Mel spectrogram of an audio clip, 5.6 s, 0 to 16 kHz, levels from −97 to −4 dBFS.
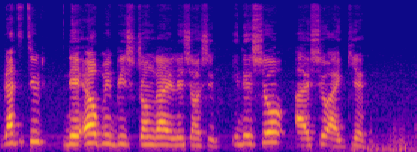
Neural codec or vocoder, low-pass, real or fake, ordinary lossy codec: vocoder, 44.1 kHz, 128 mel bands every 512 samples, BigVGAN v2; 14.4 kHz; fake; none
